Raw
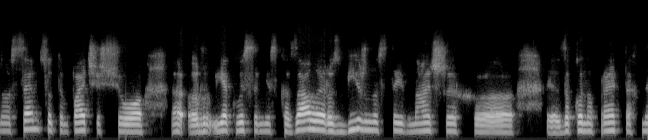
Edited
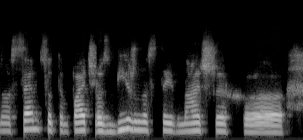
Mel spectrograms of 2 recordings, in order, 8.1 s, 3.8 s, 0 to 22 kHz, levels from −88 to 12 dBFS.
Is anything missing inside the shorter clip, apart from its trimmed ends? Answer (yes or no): yes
